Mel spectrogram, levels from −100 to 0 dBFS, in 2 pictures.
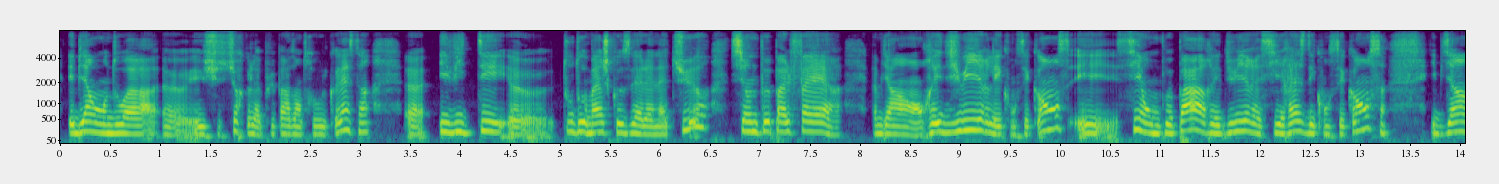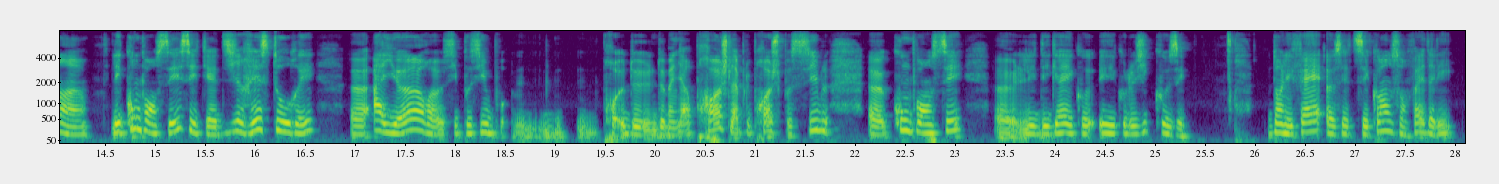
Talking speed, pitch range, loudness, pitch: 190 wpm, 170-215 Hz, -17 LUFS, 190 Hz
